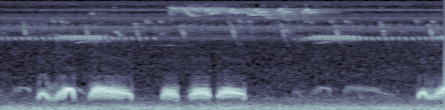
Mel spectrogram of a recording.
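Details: Spotted dove in Asia giving a short jergot-style song: hoarse, rolling coos in quick groups of two and three, rising at the end, over a steady high insect buzz and low rumble.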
